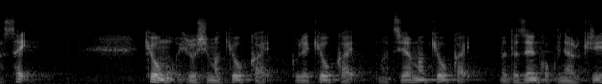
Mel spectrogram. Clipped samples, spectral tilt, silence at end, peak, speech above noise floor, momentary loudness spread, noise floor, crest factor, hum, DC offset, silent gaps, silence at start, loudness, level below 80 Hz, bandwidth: under 0.1%; -4 dB/octave; 0 s; -12 dBFS; 22 dB; 14 LU; -61 dBFS; 28 dB; none; under 0.1%; none; 0 s; -39 LUFS; -70 dBFS; over 20 kHz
